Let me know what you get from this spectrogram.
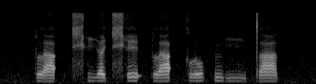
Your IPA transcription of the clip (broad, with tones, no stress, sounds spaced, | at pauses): p l a˨˩ ʔ t͡ɕʰ i˧ a̯ t͡ɕʰ e˥˩ ʔ p l a˦˥ ʔ k l o˦˥ k̚ ŋ iː˧ t a˦˥ t̚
